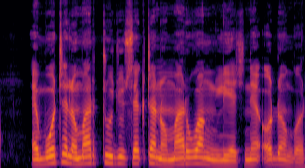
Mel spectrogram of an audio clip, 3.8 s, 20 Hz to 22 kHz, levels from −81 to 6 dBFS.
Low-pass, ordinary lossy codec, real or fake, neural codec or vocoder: none; none; real; none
